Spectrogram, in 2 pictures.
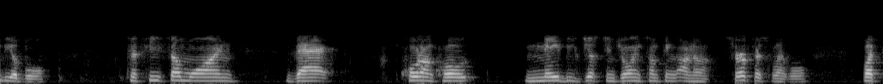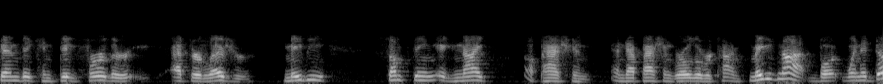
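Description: A buzzy, gravelly roughness runs through the whole speech recording, and the sound is confined to a narrow band of roughly 150 Hz to 3.5 kHz, with nothing bright above it. That is the GSM full-rate codec. It rebuilds the voice from a vocal-tract model excited by a coarse, regularly spaced pulse train, which fits the 13 kbit/s full-rate coder. The damage is plainly audible.

From 2.44 to 2.47 s, and again from 9.48 to 9.53 s, the sound briefly catches on a short rough, metallic ring. These are lost GSM frames. Each time about 20 ms of the signal failed to arrive, and the decoder filled the gap by replaying the previous good frame's settings. Because each loss is so short, the held sound never fades out.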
